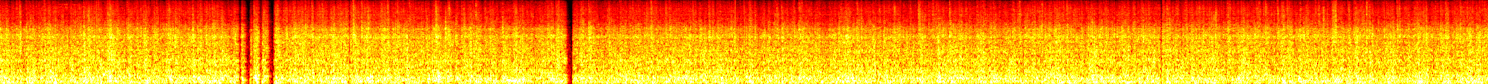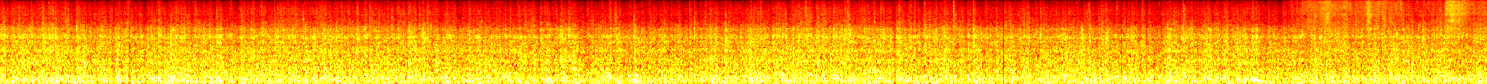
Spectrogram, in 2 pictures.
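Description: Heavy rain drumming steadily on the roof of a car, heard from inside the cabin.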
